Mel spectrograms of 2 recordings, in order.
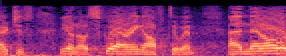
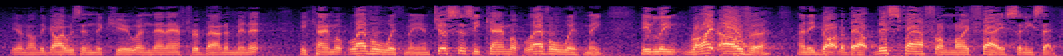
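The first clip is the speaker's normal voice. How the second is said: normal talking voice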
